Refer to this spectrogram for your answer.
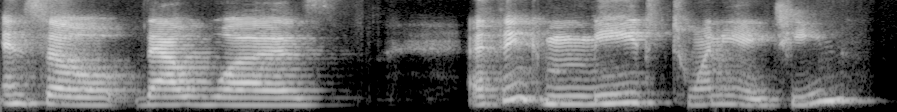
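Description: A woman speaks with an Italian accent. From northern Italy. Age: young. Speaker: social media and admin consultant. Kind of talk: interview.

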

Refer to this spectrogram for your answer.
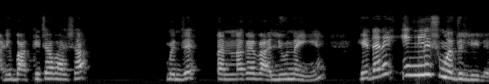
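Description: The tone comes across bright and sharp. Its intonation is lively. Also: woman, high pitch for a woman. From Maharashtra, India. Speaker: content creator, comedy video maker. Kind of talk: casual interview.

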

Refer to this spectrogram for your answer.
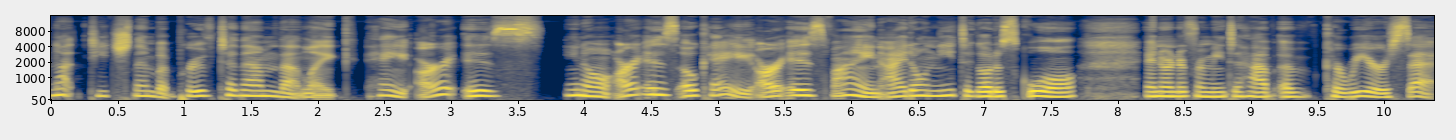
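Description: Speaking in an American accent at a fairly slow pace, a woman with an unremarkable speaking voice keeps a medium pitch and ordinary pitch variation, and the sound is dry and close with no echo on a very clean recording with a silent background. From Northern California, Vallejo. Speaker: photographer. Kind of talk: casual interview.

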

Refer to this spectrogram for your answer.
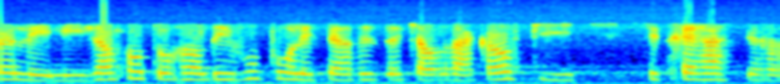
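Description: The woman's fairly high voice holds a monotone, flat intonation. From Quebec. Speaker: farm camp organizer. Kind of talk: radio interview.

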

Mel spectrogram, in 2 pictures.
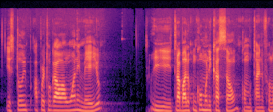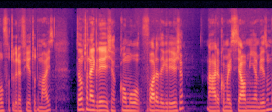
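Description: At a fairly quick pace, a man with fairly high pitch speaks on a very clean recording with a silent background. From Brazil, São Paulo. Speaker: podcast host. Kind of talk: casual chat. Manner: animated.

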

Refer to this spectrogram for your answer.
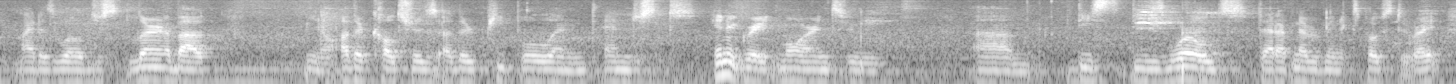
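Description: A man's fairly low, monotone voice with flat intonation at a moderate pace, with audible room echo and noticeable background noise. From Egypt. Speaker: independent filmmaker. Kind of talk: casual chat. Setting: studio.

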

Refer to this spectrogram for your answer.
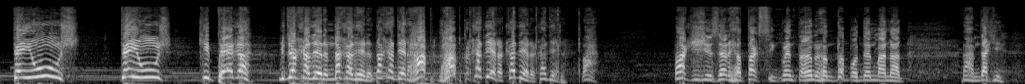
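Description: In a dry, close sound with no echo, a man with an extremely high pitch and very wide pitch swings speaks at a very fast pace in a raised, projected voice, broken by long, frequent pauses. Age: 50s. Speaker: pastor. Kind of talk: sermon.

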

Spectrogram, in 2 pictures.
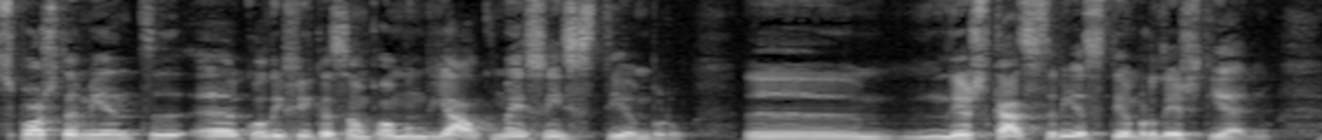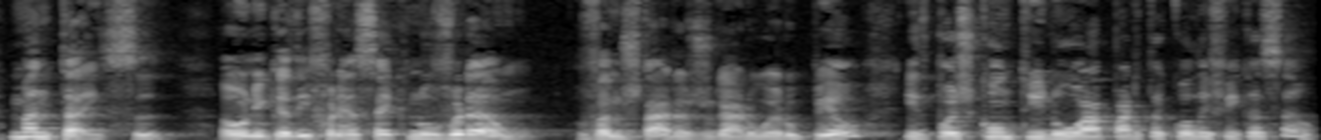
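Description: This man's voice is fairly high-pitched and dark and mellow in tone, with very wide swings in pitch. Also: moderate pace. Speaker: podcast co-host. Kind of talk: casual chat.

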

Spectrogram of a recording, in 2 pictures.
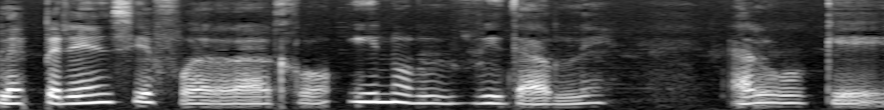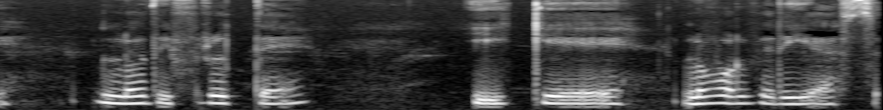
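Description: Speaking at a very slow pace, a woman leaves long, frequent pauses in a dry, close sound with no echo. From Chile. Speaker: podcaster, guide dog user. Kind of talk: personal monologue. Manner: halting.

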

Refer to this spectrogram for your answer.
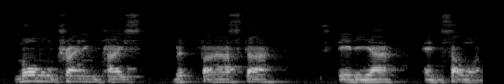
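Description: Here is a man with a New Zealand accent and a somewhat breathy voice. His pitch is medium and his intonation fairly even. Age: 60s. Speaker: running and triathlon coach. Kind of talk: casual interview.

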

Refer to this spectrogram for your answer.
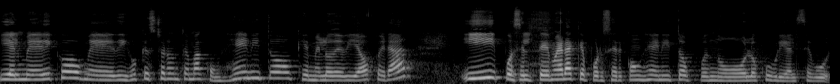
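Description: A woman with a plain, everyday voice speaks at a fairly high pitch and a moderate pace, her intonation lively, in a very clean recording with a silent background. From Colombia. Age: 40s. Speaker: podcast host. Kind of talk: personal storytelling.

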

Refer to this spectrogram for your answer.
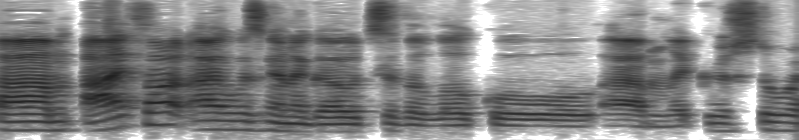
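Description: With an American accent, a man speaks at a very slow pace using lively intonation. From Texas, Houston. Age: 20s. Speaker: actor. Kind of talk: casual chat. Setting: video call.

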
